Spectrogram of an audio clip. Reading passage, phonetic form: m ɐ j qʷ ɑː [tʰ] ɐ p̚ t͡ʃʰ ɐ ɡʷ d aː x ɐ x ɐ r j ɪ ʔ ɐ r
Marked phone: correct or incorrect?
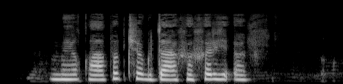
incorrect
